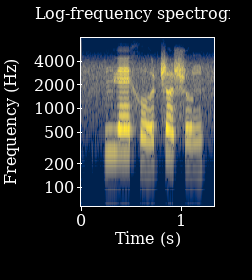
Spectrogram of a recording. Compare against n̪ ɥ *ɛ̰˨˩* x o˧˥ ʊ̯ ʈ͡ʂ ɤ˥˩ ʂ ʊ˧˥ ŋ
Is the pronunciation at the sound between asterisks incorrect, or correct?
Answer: incorrect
